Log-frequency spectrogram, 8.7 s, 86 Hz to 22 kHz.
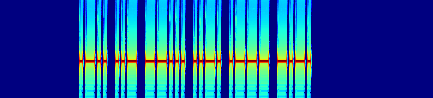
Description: Morse code, heard as a keyed tone, about 20 wpm, 700 Hz. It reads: LU7FJC
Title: DXCC-100 Call Signs - 6 Characters - Repeated 3x - 20wpm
